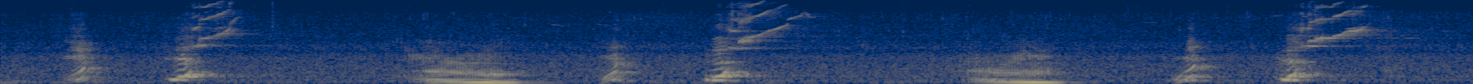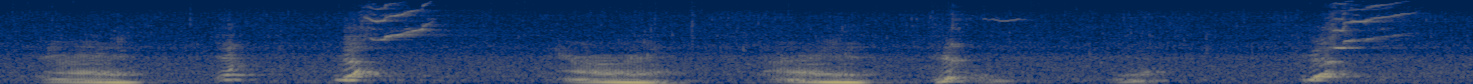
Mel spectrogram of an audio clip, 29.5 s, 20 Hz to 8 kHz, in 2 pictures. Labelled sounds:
1.7	2.6	humpback whale, 0.78 to 7.2 kHz
4.1	4.3	humpback whale, 0.81 to 1.1 kHz
7.1	8.2	humpback whale, 1.2 to 7.9 kHz
10.1	10.5	humpback whale, 0.81 to 1.2 kHz
12.9	13.8	humpback whale, 1.4 to 7.7 kHz
18.3	19.2	humpback whale, 1.9 to 7.4 kHz
24.1	25.0	humpback whale, 0.78 to 4.3 kHz
27.9	29.0	humpback whale, 1.3 to 7.9 kHz

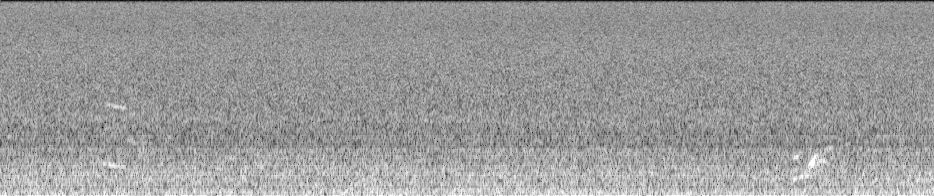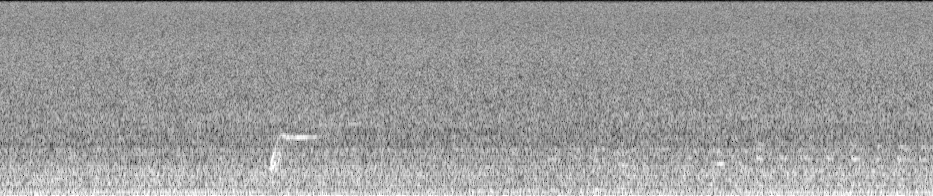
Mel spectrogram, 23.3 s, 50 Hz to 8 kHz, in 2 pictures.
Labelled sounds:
1.3	1.6	humpback whale, 1.4 to 1.6 kHz
15.2	15.6	humpback whale, 0.90 to 1.0 kHz

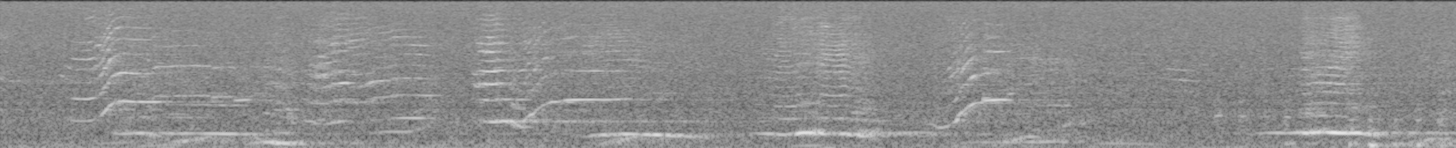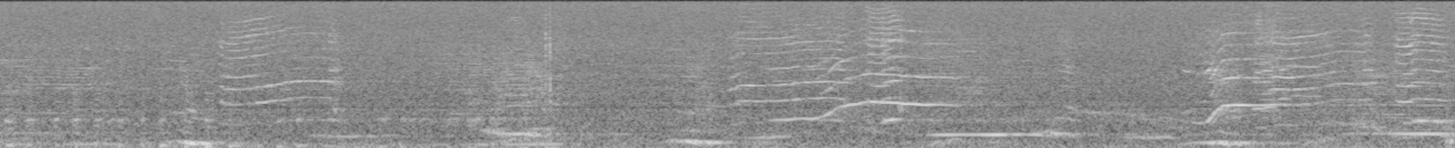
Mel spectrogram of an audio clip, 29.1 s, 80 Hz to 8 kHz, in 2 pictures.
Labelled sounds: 0.7	2.5	humpback whale, 0.80 to 4.9 kHz
3.1	4.4	humpback whale, 0.99 to 4.7 kHz
4.7	6.8	humpback whale, 0.80 to 5.7 kHz
7.7	8.6	humpback whale, 0.80 to 3.5 kHz
9.5	10.4	humpback whale, 0.80 to 3.1 kHz
11.6	12.0	humpback whale, 1.6 to 2.2 kHz
13.0	13.6	humpback whale, 1.4 to 5.9 kHz
16.8	17.9	humpback whale, 0.83 to 6.0 kHz
21.8	24.4	humpback whale, 0.80 to 5.6 kHz
26.5	29.1	humpback whale, 0.80 to 6.4 kHz

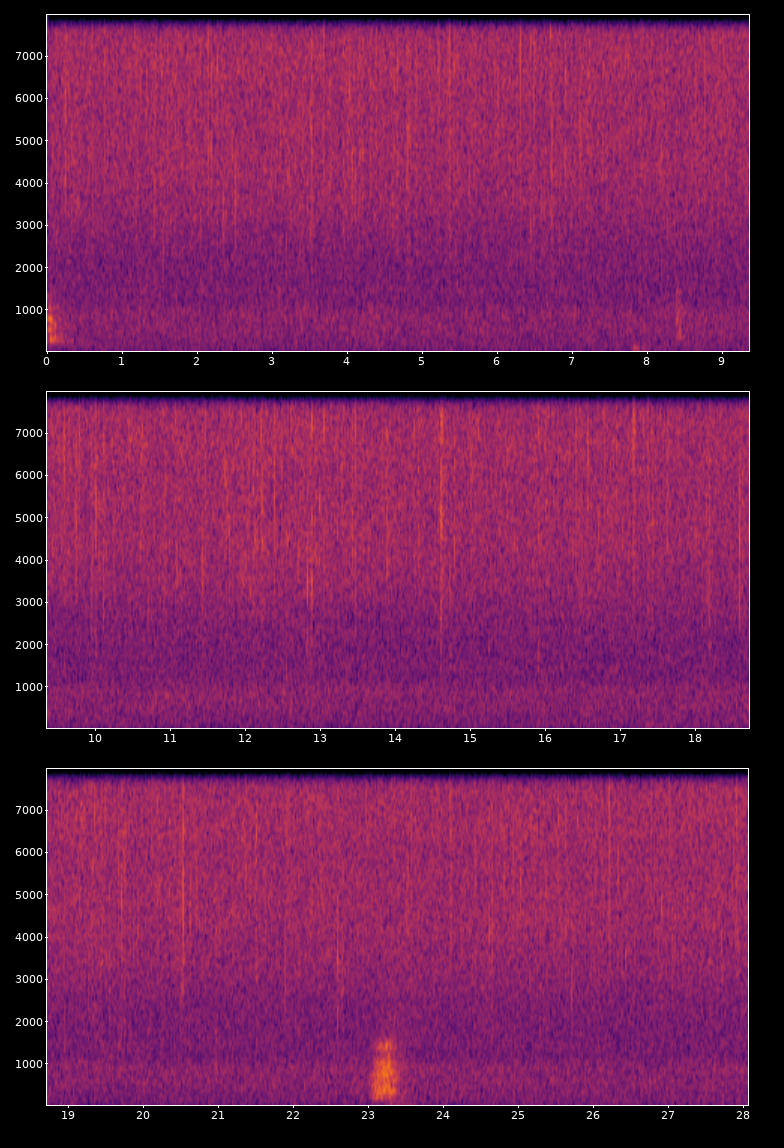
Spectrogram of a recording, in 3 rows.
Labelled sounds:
23.1	23.4	croaking sound likely from a nearby submerged object, 1.3 to 1.6 kHz

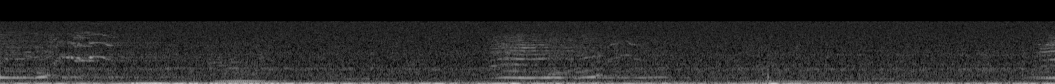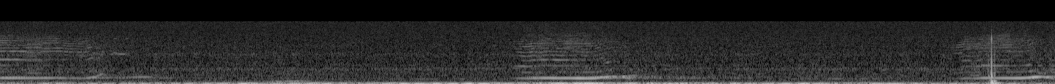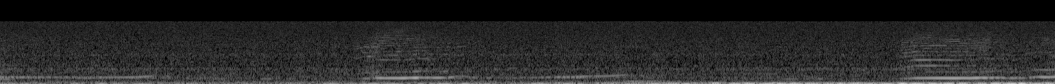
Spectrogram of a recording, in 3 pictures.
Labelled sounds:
0.5	1.2	humpback whale, 0.90 to 2.9 kHz
5.0	5.5	humpback whale, 1.2 to 2.5 kHz
10.3	11.4	humpback whale, 1.1 to 3.0 kHz
15.7	16.3	humpback whale, 1.1 to 2.7 kHz
24.7	25.2	humpback whale, 2.0 to 3.9 kHz
30.1	30.7	humpback whale, 0.80 to 2.4 kHz
31.3	31.6	humpback whale, 1.6 to 1.8 kHz

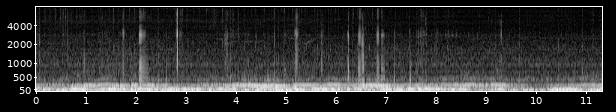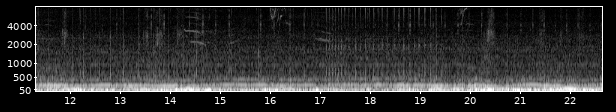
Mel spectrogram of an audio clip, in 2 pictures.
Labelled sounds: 3.6	4.6	killer whale, southern Alaska resident, 1.8 to 3.1 kHz
5.3	5.7	killer whale, southern Alaska resident, 1.9 to 3.4 kHz
11.2	11.8	killer whale, southern Alaska resident, 3.6 to 5.2 kHz
14.3	14.8	killer whale, southern Alaska resident, 1.7 to 6.7 kHz
15.1	15.5	killer whale, southern Alaska resident, 1.9 to 3.9 kHz
16.9	17.3	killer whale, southern Alaska resident, 2.1 to 3.4 kHz
19.9	20.3	killer whale, southern Alaska resident, 3.1 to 6.6 kHz

